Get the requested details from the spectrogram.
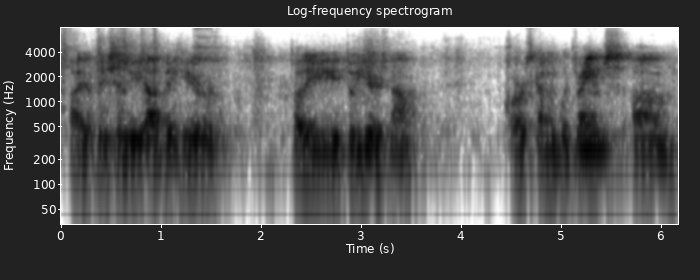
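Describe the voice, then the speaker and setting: With audible room echo and noticeable background noise, a man in a Spanish accent talks in a medium pitch with a monotone, flat intonation. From Mexico. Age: 40s. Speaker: construction company president. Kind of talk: casual dinner-table conversation.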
